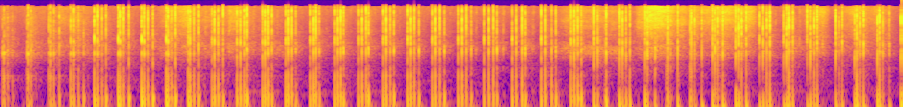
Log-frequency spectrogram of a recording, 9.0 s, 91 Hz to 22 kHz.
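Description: A small purple spiral-bound paper notebook with a glossy card cover is held upright while fingernails tap and scratch across its cover. About 45 rapid, dry, short taps follow in an uneven rhythm, each with a soft low thump and a little bright scratchy texture that dies away instantly.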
